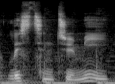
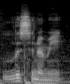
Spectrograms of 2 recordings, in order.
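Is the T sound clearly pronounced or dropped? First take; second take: pronounced; dropped. First: The T sound is clearly pronounced. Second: The T sound is dropped. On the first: "He didn't say listen to me" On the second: "he said listen to me ... natives drop that T"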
